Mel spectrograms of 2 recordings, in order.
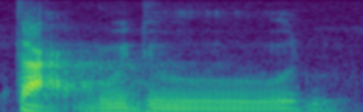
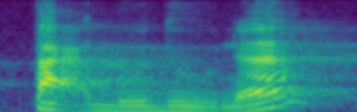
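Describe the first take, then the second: First: The final vowel is dropped. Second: The final vowel is pronounced. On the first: The reading stops here. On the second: The reading continues without stopping.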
